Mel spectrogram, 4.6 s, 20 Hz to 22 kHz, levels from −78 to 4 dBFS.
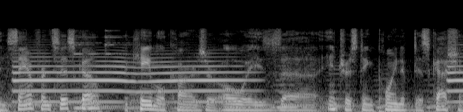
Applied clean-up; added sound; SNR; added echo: none; Trumpet; 3 dB; none.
